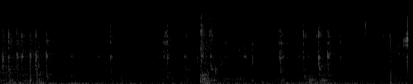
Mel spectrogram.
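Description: Faint computer keyboard typing: a scattering of soft, separate keystroke clicks.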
